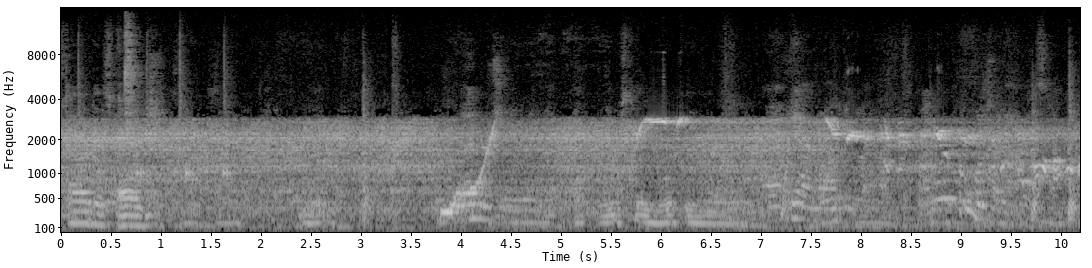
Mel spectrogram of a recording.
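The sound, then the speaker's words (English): A shortwave radio being tuned through static and muffled broadcast voices, with a sweeping whistle partway through and brief high beeping tones that could be Morse code, steady and moderately loud. “That's why I concentrate on Morse code. But I can't understand that either. There's one there.”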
